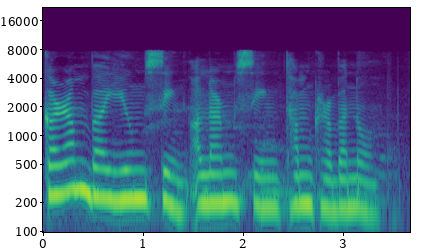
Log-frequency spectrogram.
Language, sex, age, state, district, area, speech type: Manipuri, female, 30-45, Manipur, Senapati, urban, read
